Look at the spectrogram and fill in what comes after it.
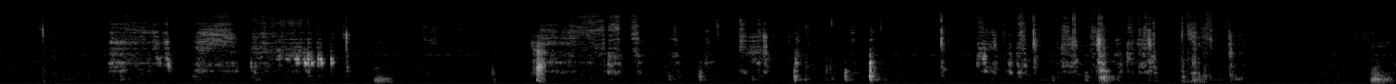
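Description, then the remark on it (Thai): A pen scratching across paper while drawing a diagram to explain city flood drainage, with irregular bursts of short ticks and longer scraping strokes, fairly soft, broken by brief pauses and no talking. “เราวาดแผนผังเลย นะครับ”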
